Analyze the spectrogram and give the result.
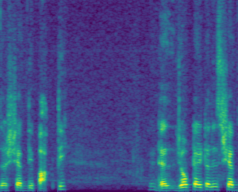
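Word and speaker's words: chef de partie: are there in the kitchen then we have Chef diarti or in French properly pronounced as Chef diaki there job title is Chev department is Kitchen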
